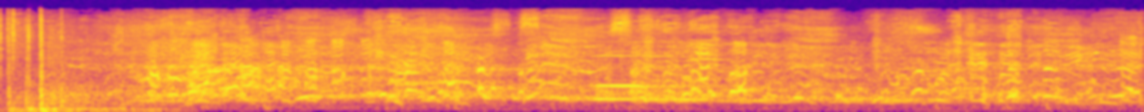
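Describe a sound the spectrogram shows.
Young girls laugh and chatter excitedly close by.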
